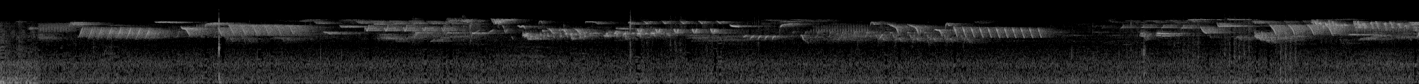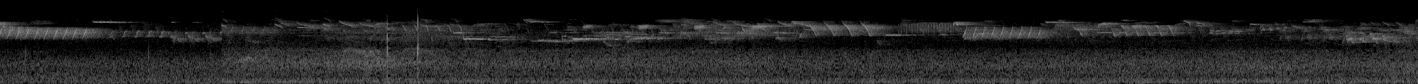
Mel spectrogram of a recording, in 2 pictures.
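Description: Several songbirds singing at once, a dense woodland chorus of high-pitched rapid trills and repeated phrases. There is a brief lull about ten seconds in.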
